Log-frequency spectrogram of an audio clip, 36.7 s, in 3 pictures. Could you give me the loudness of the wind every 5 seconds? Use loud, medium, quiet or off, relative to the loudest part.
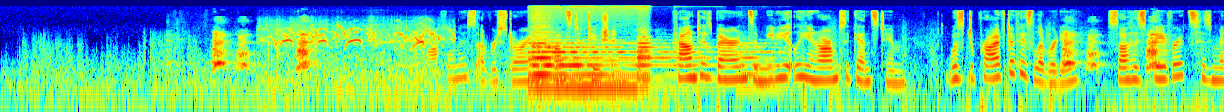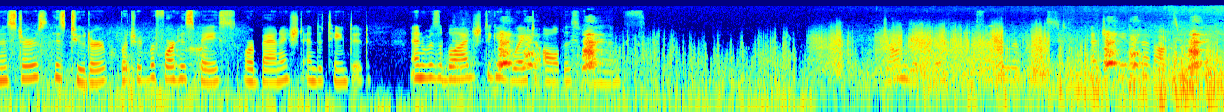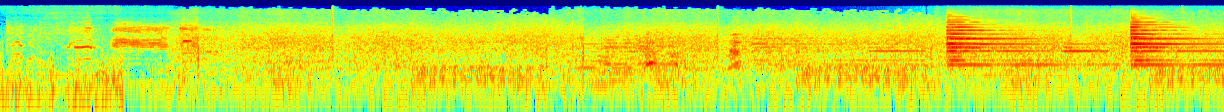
quiet, quiet, quiet, quiet, medium, loud, loud, loud.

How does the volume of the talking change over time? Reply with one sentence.
The volume of the talking goes down.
